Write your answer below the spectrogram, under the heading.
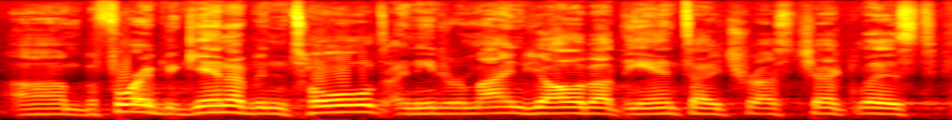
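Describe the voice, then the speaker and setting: A man's voice: medium pitch, steady tone, fairly quick, mellow. A man in his thirties giving informal opening remarks as a panel moderator at a podium. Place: large convention hall stage. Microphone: podium microphone. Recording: hall reverb from a PA.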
